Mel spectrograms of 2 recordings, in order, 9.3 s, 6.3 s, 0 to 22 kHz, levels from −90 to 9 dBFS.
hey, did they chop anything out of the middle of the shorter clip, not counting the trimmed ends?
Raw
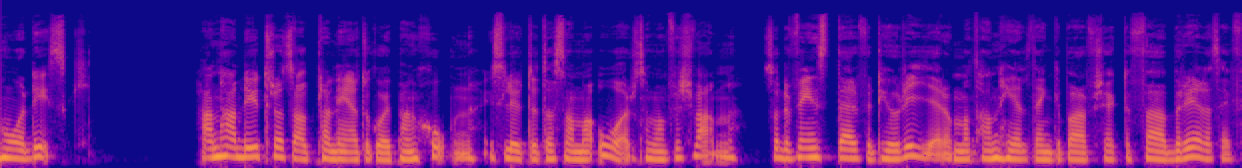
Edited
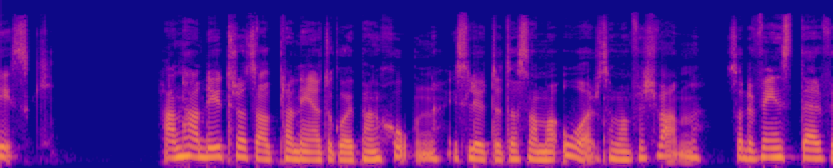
no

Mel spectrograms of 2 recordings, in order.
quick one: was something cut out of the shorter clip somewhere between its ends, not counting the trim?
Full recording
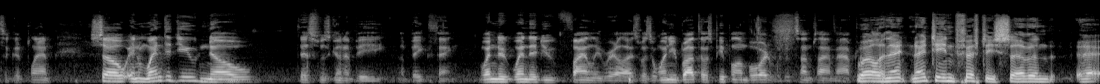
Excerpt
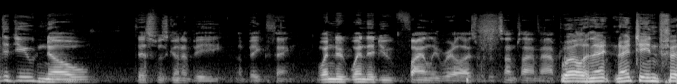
yes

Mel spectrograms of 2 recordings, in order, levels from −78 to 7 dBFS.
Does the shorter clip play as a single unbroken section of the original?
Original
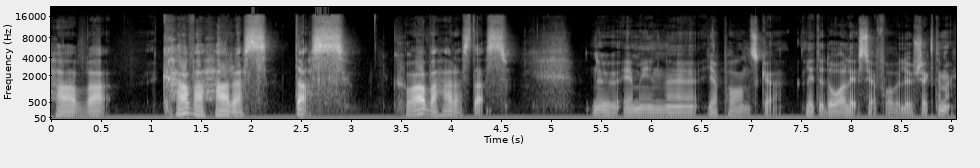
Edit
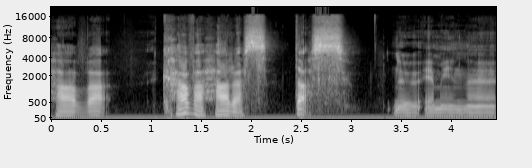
no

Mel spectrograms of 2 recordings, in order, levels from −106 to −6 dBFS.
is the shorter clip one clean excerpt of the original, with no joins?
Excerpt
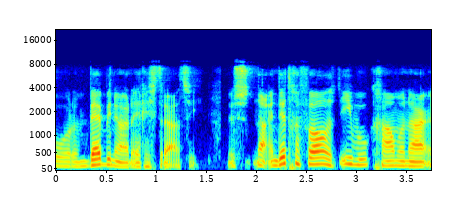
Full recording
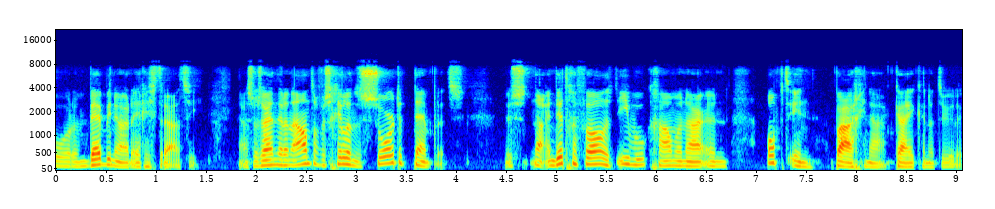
no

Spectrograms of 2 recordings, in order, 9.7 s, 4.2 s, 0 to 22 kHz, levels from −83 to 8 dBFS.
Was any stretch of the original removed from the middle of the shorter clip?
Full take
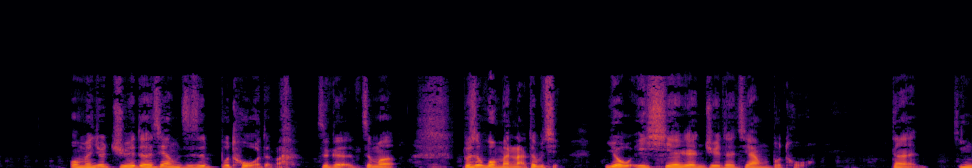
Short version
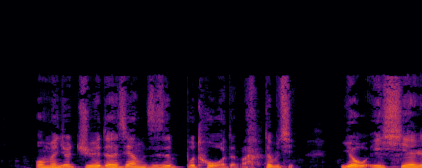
yes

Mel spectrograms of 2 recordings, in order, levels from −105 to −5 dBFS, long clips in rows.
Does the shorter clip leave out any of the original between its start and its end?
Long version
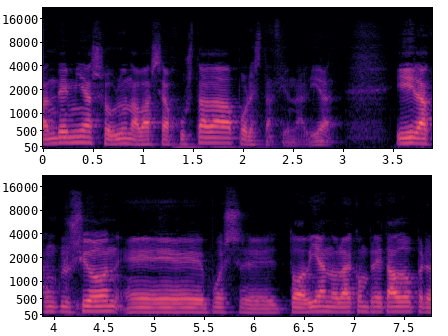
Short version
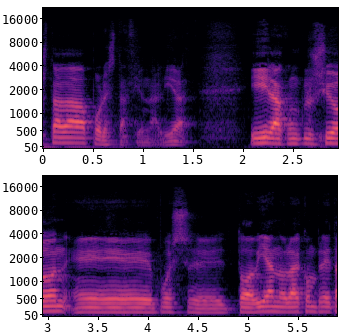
no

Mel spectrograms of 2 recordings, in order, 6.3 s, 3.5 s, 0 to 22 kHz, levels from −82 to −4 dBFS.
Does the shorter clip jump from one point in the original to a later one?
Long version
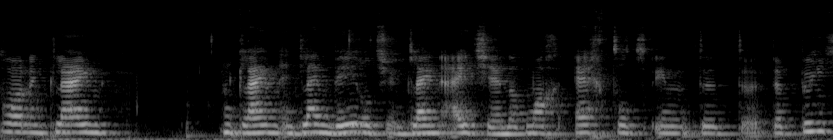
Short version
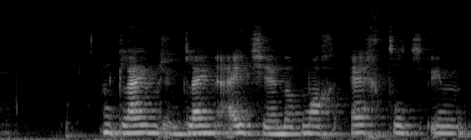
yes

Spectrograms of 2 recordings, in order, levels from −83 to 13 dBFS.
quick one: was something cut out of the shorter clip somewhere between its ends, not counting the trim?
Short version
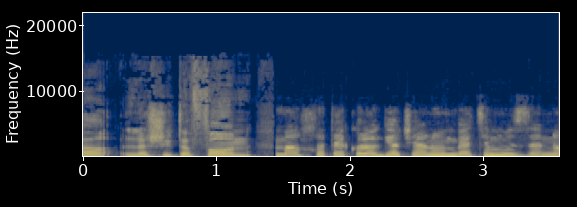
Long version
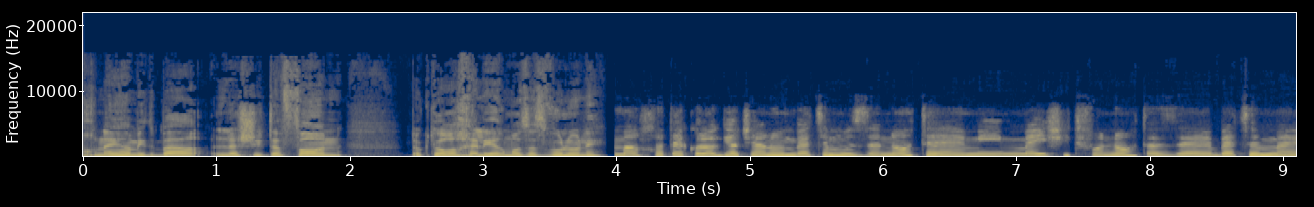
yes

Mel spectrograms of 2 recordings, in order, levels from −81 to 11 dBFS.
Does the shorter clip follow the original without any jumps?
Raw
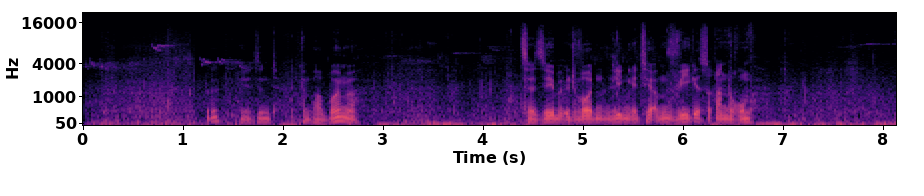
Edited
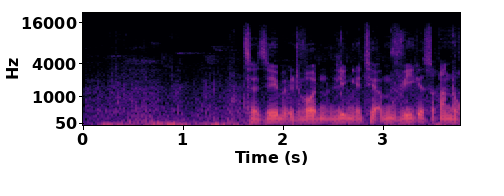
yes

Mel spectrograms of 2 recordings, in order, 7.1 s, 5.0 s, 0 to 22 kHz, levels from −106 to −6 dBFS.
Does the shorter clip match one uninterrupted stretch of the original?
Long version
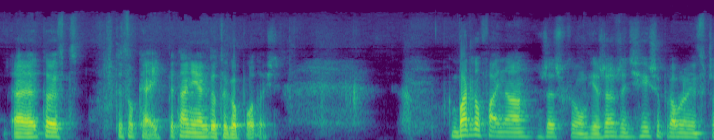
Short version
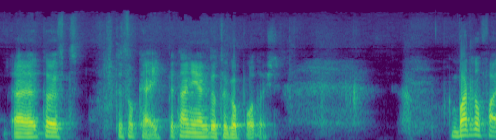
yes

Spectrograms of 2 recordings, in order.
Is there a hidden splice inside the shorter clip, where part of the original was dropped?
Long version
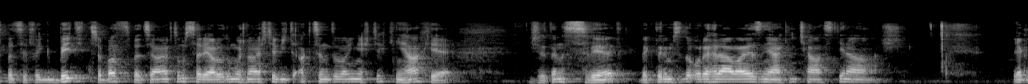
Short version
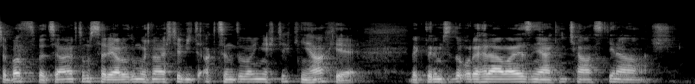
yes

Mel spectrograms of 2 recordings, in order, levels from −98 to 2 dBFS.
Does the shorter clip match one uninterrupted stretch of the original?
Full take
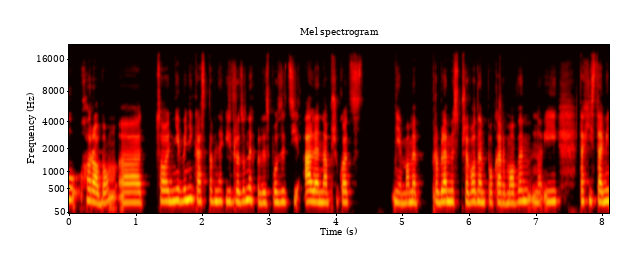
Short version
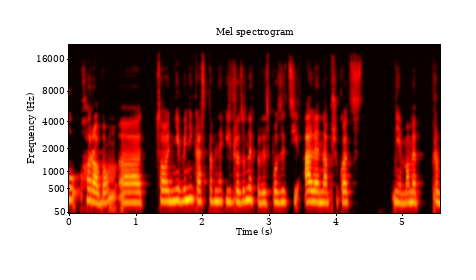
yes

